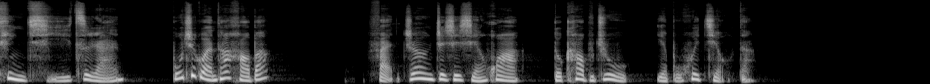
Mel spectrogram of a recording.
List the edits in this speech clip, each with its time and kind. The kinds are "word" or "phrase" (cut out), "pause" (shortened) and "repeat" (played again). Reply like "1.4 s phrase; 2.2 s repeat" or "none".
none

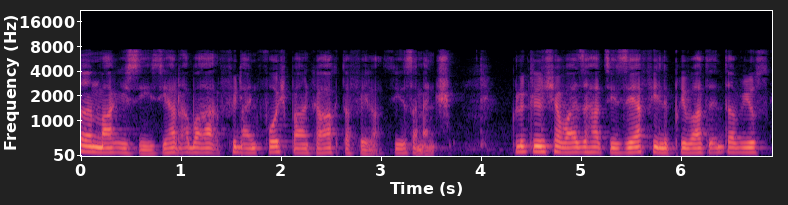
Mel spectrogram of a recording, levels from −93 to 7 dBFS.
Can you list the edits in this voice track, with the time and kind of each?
1.6 s word; 3.4 s word

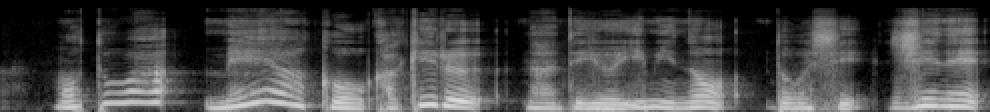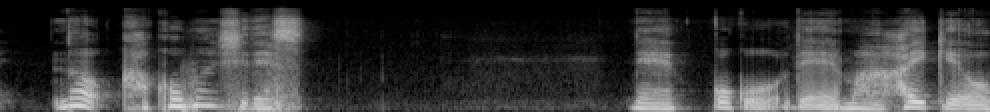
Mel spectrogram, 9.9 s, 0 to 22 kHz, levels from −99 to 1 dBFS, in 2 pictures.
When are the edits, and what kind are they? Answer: 4.4 s pause

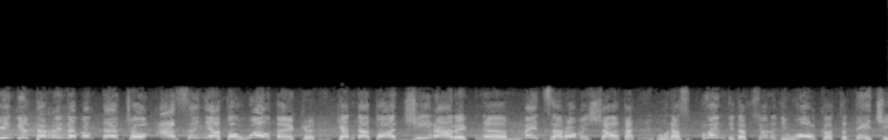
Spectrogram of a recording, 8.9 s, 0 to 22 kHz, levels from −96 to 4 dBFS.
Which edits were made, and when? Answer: 4.8 s word

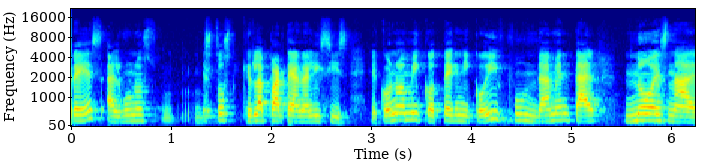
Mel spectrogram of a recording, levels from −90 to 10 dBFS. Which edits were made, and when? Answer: 1.3 s phrase; 1.6 s word

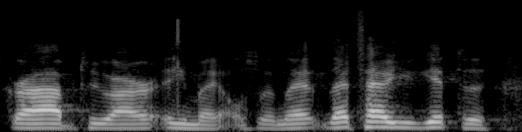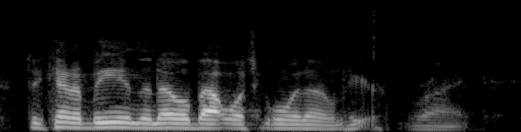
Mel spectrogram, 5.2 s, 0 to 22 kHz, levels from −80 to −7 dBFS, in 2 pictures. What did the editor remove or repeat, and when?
none

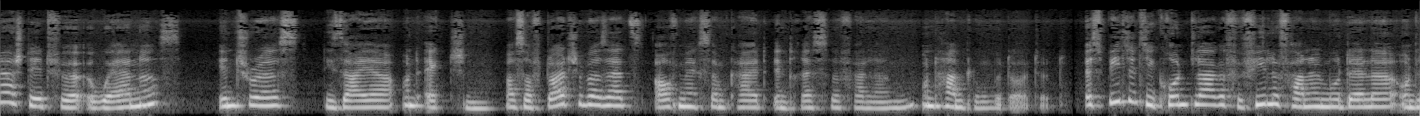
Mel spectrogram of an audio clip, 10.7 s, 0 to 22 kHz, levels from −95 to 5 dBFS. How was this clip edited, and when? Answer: none

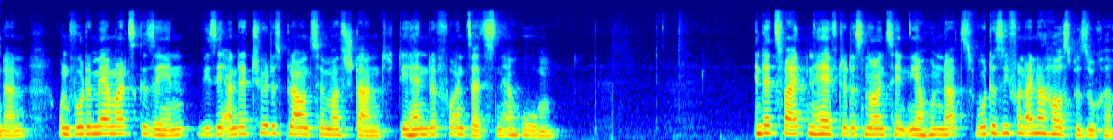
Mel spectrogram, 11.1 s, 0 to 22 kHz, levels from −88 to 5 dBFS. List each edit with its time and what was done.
none

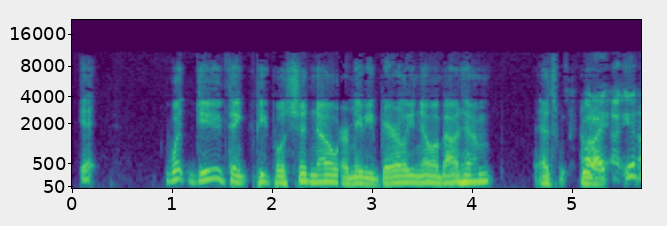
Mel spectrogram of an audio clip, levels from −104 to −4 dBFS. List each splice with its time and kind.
1.8 s word; 2.6 s word; 4.6 s word

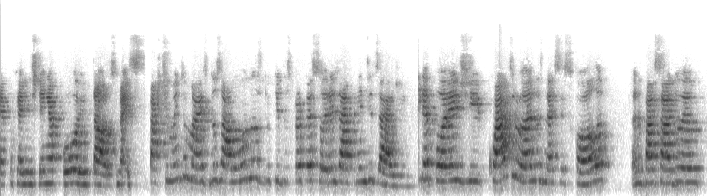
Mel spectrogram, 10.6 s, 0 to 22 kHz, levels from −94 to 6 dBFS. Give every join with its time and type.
none

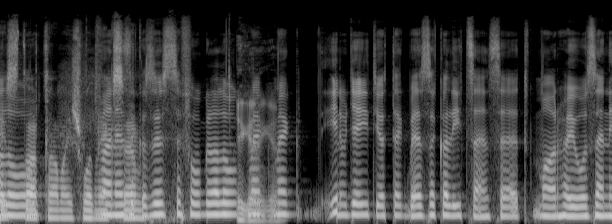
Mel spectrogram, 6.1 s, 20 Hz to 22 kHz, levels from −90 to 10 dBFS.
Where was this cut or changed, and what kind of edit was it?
0.9 s phrase; 3.4 s word

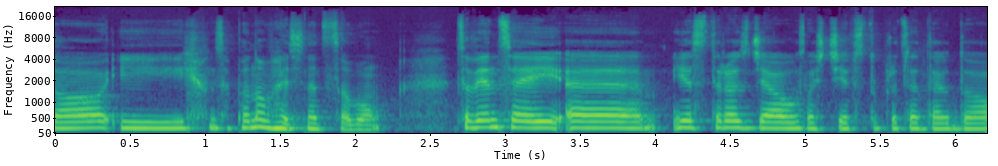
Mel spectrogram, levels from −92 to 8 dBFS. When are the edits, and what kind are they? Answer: 5.0 s word

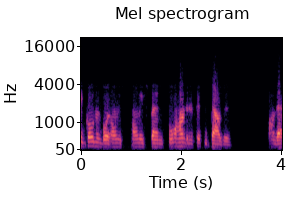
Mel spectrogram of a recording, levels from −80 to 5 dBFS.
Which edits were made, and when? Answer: 1.7 s pause

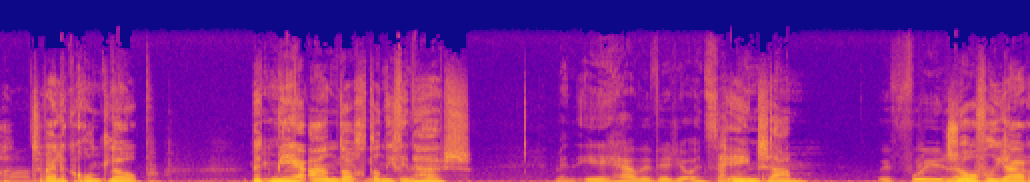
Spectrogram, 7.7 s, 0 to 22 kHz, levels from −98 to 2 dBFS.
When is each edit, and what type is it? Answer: 3.0 s phrase; 5.4 s word

